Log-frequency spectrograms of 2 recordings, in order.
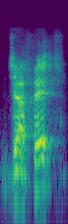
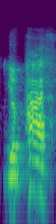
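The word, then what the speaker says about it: יפת: Next we have Jafet. All right. Or Javit some people like to call it. Right. um pronounced yapath in Hebrew.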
